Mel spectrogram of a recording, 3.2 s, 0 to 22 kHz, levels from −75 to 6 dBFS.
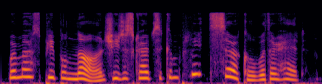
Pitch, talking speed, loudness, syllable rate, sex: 275 Hz, 225 wpm, -18 LUFS, 6.5 syllables/s, female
